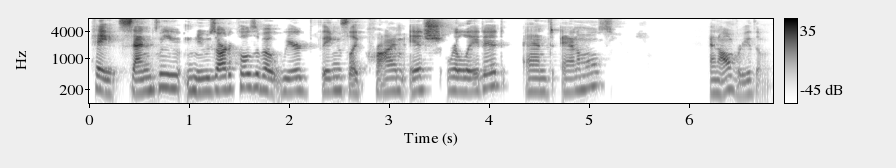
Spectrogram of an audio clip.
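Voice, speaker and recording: A woman's voice: on the low side, unhurried. A woman hosting a casual home stream from her kitchen, reading news aloud and then chatting in a rambling, chatty way. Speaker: channel host.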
